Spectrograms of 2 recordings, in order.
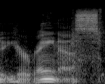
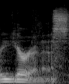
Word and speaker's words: Uranus: So this card is associated with air Aquarius and Uranus or Uranus depending on how you pronounce it.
